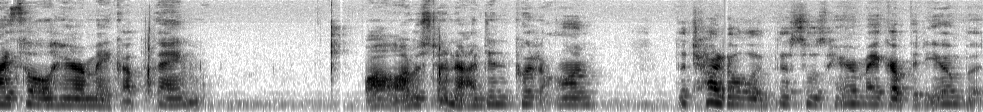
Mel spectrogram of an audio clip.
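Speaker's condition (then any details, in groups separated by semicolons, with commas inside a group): Disability causing slurred speech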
